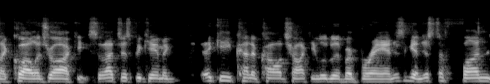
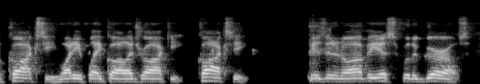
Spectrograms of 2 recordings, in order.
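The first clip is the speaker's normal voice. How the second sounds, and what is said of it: Put-on Boston accent. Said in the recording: “talking Boston accent”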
